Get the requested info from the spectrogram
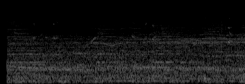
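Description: Basketball arena sound during live play: a steady crowd hubbub with faint music in the hall.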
